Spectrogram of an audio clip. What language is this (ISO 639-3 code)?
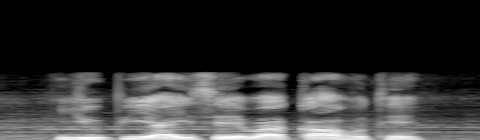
hne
